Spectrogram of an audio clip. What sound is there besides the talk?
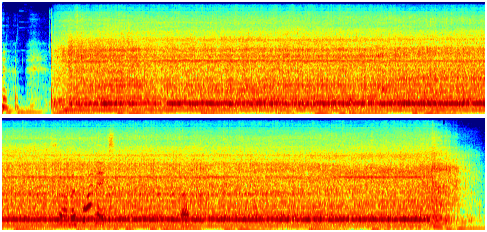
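blender blending coconut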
